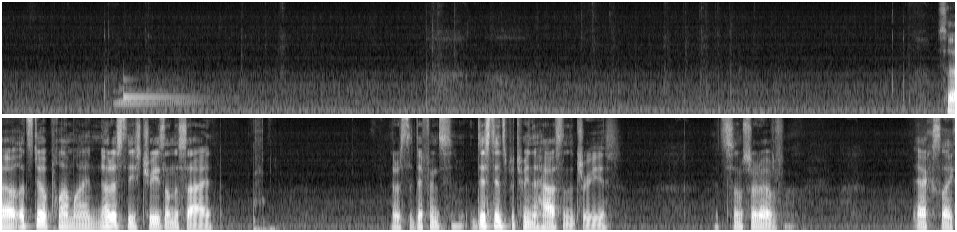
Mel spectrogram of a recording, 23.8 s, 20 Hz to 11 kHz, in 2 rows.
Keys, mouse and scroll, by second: 1.3 [, 3.0 [, 3.3 [, 7.5-8.2 [, 8.6 [, 8.8 [.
